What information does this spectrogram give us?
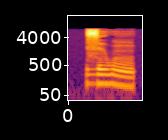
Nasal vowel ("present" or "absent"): present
